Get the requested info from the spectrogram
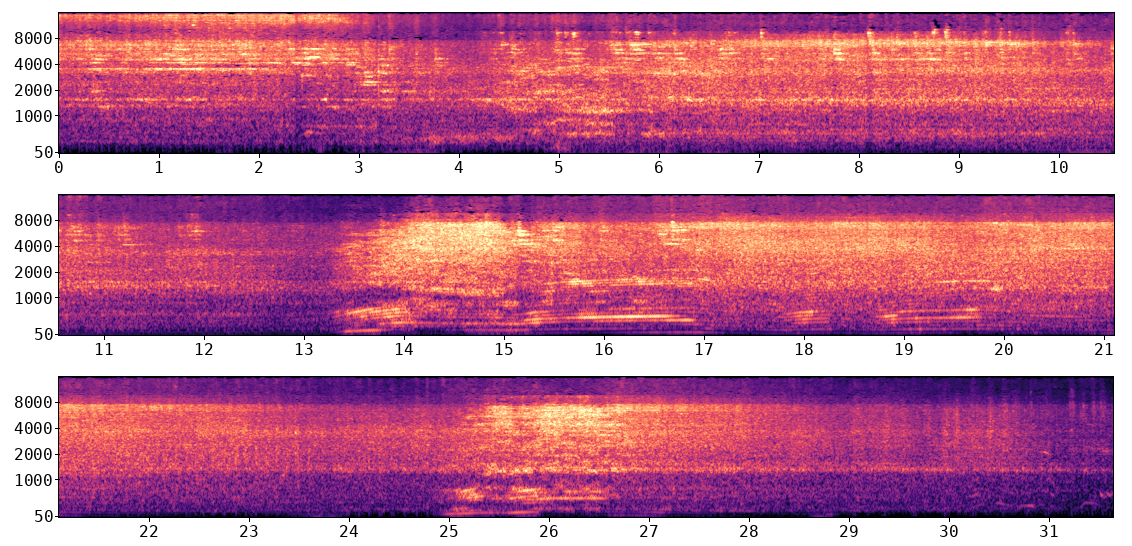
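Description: Scooter engine running a homemade saw machine's blade, a steady mechanical drone with a high whine over it. The engine is revved up sharply twice, about halfway through and again near the end.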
